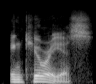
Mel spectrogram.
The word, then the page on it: incurious: American English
